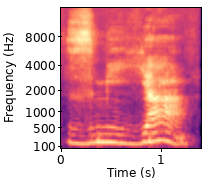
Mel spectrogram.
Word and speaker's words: змея: Змея. Ударение на букву Я is stressed.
